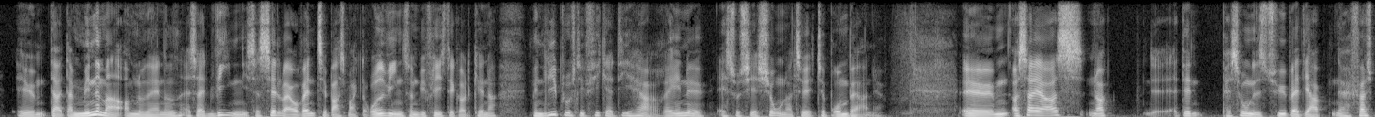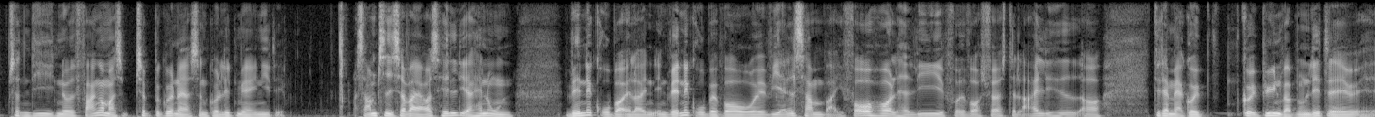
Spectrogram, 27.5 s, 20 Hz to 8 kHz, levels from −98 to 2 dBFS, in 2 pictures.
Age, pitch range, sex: 30-49, 105-130 Hz, male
